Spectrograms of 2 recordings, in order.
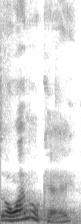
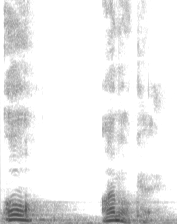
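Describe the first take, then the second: First: It is said smoothly, without hesitation. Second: It is said with a hesitant pause.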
